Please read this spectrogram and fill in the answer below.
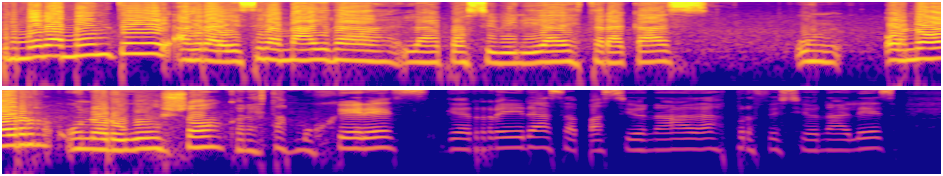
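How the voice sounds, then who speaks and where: Fairly high in pitch, a woman talks at a moderate pace with ordinary pitch variation and big swings in loudness. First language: Spanish (speaking Portuguese). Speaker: tourism representative. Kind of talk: panel speech.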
